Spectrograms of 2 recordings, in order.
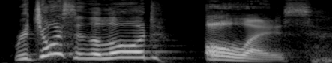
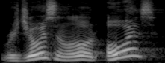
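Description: First: High, loud declaration falling on "always"; quoting scripture. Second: "always" rising as a question; doubting question. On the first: Shown as a demonstration. Preacher quoting a verse to church, declaimed with falling "always". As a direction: proclaim it through to a firm "always". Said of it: "a little bit like quoting scripture". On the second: Acted. Churchgoer questioning the verse, puzzled rise on "always". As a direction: query "always" with a lift at the end. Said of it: "starting to question it".

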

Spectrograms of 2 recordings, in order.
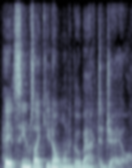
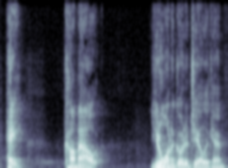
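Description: First: Calm, non-authoritative negotiator; easy, understated talk-down; low FM DJ voice. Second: Loud, firm order; forceful, louder negotiator demand; authoritative. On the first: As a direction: soothe them like a radio DJ. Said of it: "No, it's very different". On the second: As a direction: command them like police at the door. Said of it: "less authoritative, not like". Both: Acted.

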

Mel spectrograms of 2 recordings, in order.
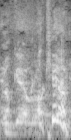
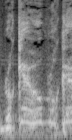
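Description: First: Much higher and louder, bloqueo blared mechanically; louder mock-robot bloqueo. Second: Much higher robotic repetition of bloqueo; higher mock-robot bloqueo. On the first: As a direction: blast bloqueo like a jammed robot alarm. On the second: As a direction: squeak bloqueo like a blocked machine. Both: Trainer mocked as robot.

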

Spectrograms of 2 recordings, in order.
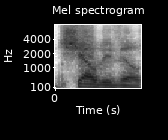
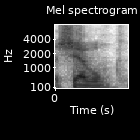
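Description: First: Said in the usual way. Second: "Shevel" squeezed into two syllables; local pronunciation. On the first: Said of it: "people from there call it Shevel". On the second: Shown as a demonstration. Telling listeners how locals name the town, local pronunciation. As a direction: say "Shevel" as locals do, dropping the middle of Shelbyville. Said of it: "the people from there call it Shevel".

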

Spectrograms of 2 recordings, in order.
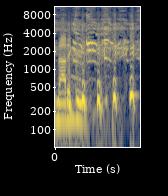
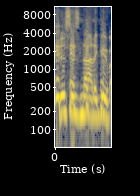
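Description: First: Laughing. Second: Insistent. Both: Real, not acted. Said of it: "I am genuinely excited about it".

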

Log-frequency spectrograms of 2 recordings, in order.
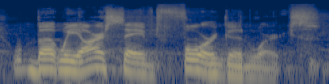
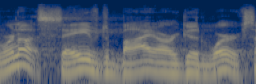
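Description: First: Slow, deliberate weight on "for"; measured affirmation, "for" picked out; stress on FOR. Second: Slow, deliberate weight on "by"; measured denial, "by" picked out; stress on BY. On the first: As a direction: lean on "for" as the correction. Contrasts for with by. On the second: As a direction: lean on "by" to rule it out. Contrasts by with for. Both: Real, not acted.

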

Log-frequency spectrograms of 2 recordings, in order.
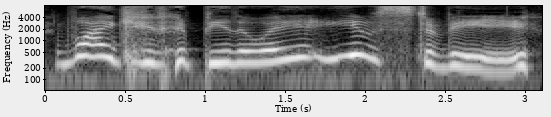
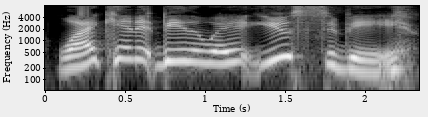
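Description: First: High, slow dramatic plea; shouting capitalized words. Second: Shouting capitalized words. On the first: Shown as a demonstration. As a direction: wail it like a heartbroken spouse. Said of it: "Can you say it again?". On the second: Retold or imitated. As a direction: read it like an all-caps telegram. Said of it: "telegram saying in all caps".

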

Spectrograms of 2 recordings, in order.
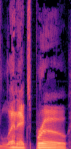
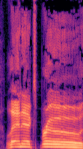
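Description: First: Said in the usual way. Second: Slow, drawn-out hype reveal; excited announcement. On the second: Shown as a demonstration. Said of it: "a thing called Linux Brew".

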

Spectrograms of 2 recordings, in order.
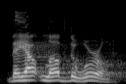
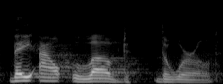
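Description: First: Said in the usual way. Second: "They outloved the world" drawn out slowly, lower; slow emphasis. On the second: Shown as a demonstration. Pastor letting the key line sink in, slow and low.

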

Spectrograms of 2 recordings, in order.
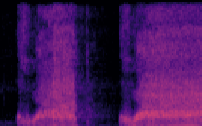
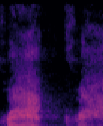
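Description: First: Breathy whispered quack, quack. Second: Hushed sly quack, quack; whispered quack. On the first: Sister whispering to her brother, sly taunting whisper. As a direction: lean in and whisper it slyly. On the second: Sister teasing Johnny at grandma's, soft whisper. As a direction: breathe it as a secret threat. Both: Acted. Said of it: "she leans over and whispers".

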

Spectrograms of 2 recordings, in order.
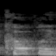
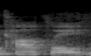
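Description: First: Copley said as COPE-lee; wrong surname pronunciation. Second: Copley said as COP-lee; correct surname pronunciation. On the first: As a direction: give Copley a long O, like cope. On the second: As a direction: give Copley an open O, like cop. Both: Shown as a demonstration. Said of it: "it's not a big deal".

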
